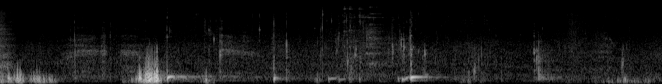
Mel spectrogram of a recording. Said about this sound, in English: I'm just going to get some water from my bottle, actually.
